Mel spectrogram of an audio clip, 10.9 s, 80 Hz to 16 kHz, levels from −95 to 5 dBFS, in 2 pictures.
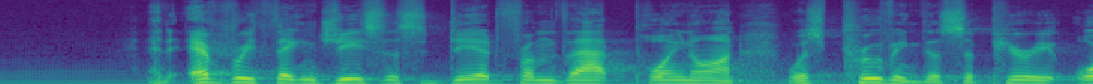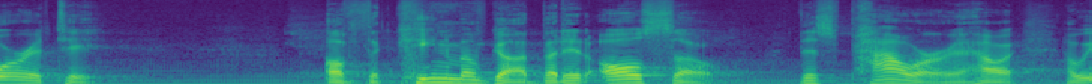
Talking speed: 130 wpm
